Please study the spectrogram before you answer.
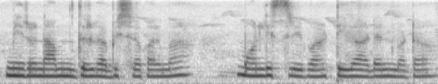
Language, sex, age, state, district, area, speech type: Nepali, female, 30-45, West Bengal, Jalpaiguri, rural, spontaneous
